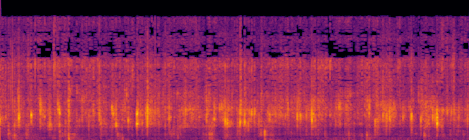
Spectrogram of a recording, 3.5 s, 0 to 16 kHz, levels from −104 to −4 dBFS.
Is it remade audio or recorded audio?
remade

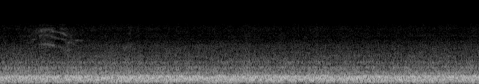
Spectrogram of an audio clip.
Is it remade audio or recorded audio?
remade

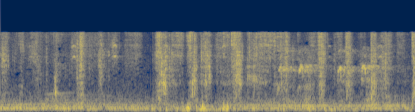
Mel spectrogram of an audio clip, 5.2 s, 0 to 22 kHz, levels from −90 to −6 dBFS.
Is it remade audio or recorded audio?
recorded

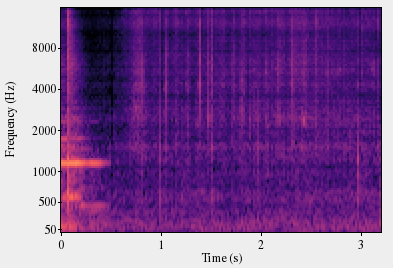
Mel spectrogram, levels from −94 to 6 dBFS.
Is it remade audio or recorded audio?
remade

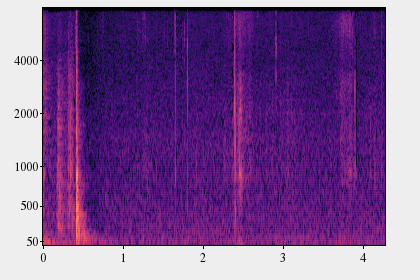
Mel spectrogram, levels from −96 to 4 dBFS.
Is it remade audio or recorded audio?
recorded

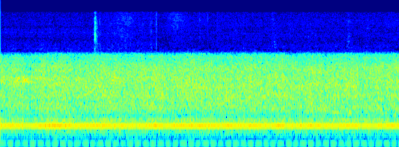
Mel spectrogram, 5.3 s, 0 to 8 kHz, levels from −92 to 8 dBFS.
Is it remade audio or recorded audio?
recorded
